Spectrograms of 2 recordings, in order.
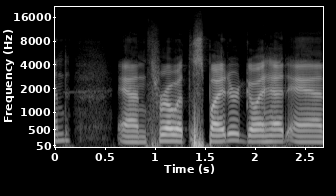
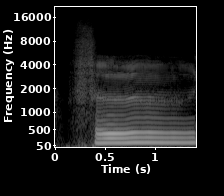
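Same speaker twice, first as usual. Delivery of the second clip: creepy spider-creature voice, lower and quieter; 3 semitones lower, 11 dB quieter than usual. Voicing a sound the players hear through a wall: creepy spider voice. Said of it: "Creepy, creepy, creepy spider voice saying food".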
